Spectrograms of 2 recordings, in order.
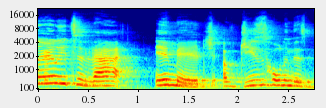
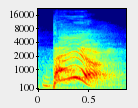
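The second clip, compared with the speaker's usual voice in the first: high loud bam; bam sound effect; 13 semitones higher, 4 dB louder than usual. Retold or imitated. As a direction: punch it like a lightning crack. Lightning strike sound effect.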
